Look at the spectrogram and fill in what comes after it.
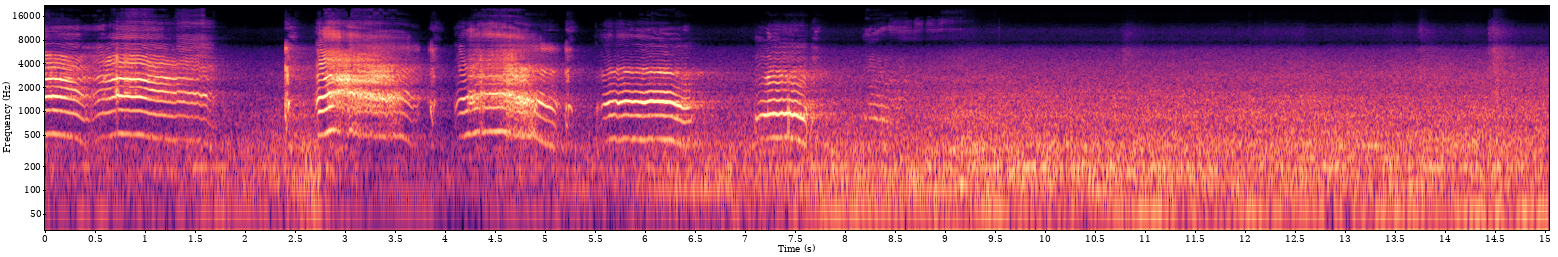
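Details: Several short, high-pitched cries from a newborn described as having a breathing problem, with suction mentioned, in the first eight seconds; then steady room noise with no crying.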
